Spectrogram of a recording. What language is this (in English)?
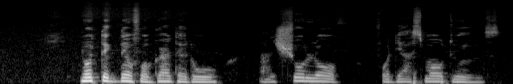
Nigerian Pidgin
